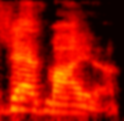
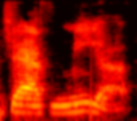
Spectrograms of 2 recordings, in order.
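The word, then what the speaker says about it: Jazmaya: i have a question was it jasmine or jazz maya just maya it is jazz maya so the girls who who are where i'm from they pronounce it jazz mia so when i was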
